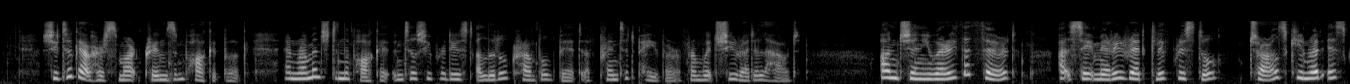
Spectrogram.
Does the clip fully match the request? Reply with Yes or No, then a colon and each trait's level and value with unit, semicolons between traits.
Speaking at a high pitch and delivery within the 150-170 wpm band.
No: very high, 250 Hz; average, 180 wpm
